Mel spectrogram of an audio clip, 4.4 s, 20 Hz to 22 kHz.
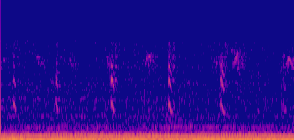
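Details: Pair of common kestrels together at a nest box on 22 March 2018 at 08:52, giving short, thin, falling notes about once a second over a steady low mechanical hum.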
